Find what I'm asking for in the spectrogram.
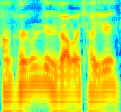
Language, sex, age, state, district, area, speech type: Bodo, male, 60+, Assam, Udalguri, rural, spontaneous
